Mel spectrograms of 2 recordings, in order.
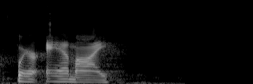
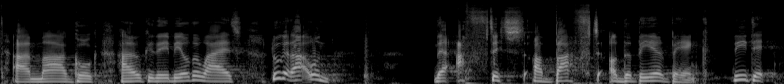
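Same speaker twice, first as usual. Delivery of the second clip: put-on old local man's northern English with Scots touches; rustic northern English, slipping toward Scottish; northern English dialect. Old man scoffing to visitors about warnings, northern English dialect. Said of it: "did not quite understand his dialect".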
